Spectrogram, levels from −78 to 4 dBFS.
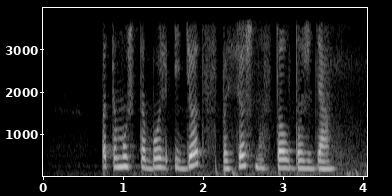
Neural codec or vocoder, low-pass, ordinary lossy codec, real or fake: none; 3.6 kHz; AAC, 24 kbps; real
